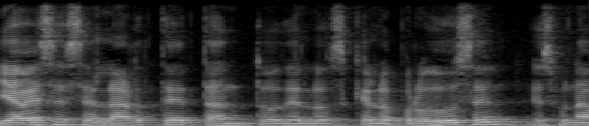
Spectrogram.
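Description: At a fairly quick pace, a man with a medium pitch and fairly even intonation is heard with audible room echo and noticeable background noise. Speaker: painter. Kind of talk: casual interview. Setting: museum, in person.

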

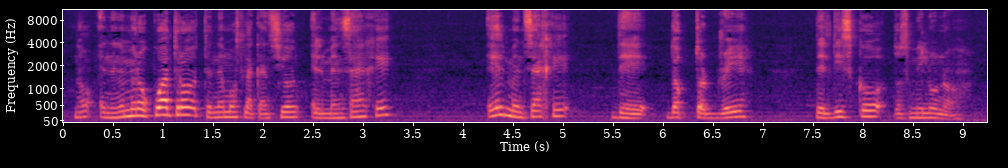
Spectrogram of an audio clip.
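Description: Leaving long, frequent pauses, a man speaks very slowly at a fairly high pitch with ordinary pitch variation. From Mexico, Nezahualcóyotl (State of Mexico). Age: 20s. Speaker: podcast host. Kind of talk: casual monologue. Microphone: cheap makeshift mic, pen and notebook noises.

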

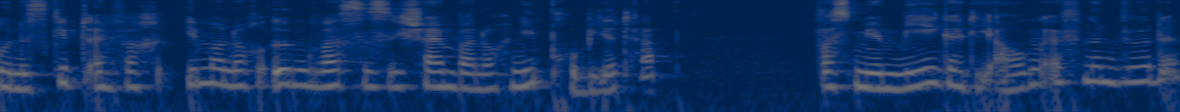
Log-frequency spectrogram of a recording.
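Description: Her voice dark and mellow, a woman speaks at medium pitch, somewhat breathy, with fairly even intonation. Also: fairly quick pace. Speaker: solo podcaster. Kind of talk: casual monologue.

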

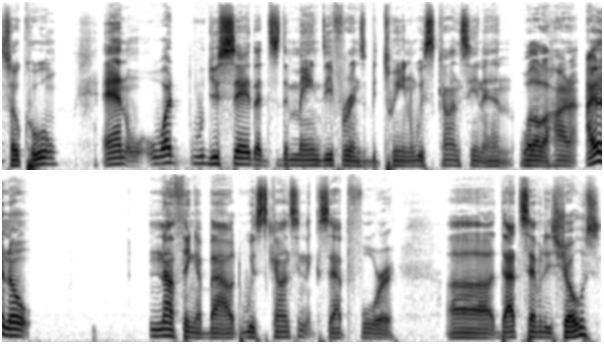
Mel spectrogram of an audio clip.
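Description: In a very clean recording with a silent background, the speaker uses a Mexican accent at a fairly slow pace with ordinary pitch variation. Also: man, medium pitch for a man. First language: Spanish. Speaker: podcast host. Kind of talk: casual chat. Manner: halting.

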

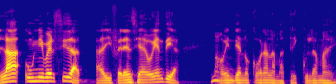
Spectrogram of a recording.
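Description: A man's normal speaking voice, fairly low in pitch, with lively intonation at a moderate pace, in a dry, close sound with no echo and a very clean recording with a silent background. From Costa Rica, Heredia. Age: 30s. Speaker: actor and TV presenter. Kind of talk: interview.

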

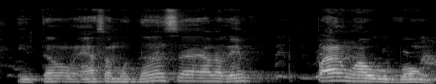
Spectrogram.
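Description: Over noticeable background noise and audible room echo, a man talks at a very slow pace. His pitch is medium with ordinary variation. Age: 20s. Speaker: podcast host. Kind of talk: casual solo monologue. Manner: hesitant with frequent fillers.

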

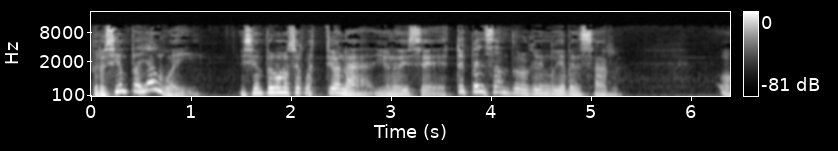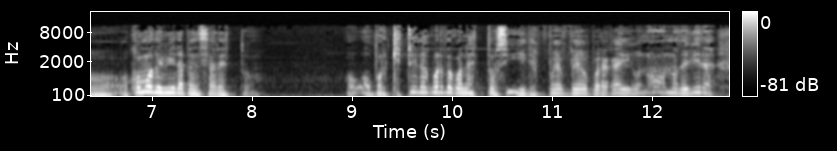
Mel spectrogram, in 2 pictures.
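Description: High-pitched yet dark and mellow in tone, a man speaks at a fairly quick pace with lively intonation. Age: 40s. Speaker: pastor and podcast host. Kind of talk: casual chat.

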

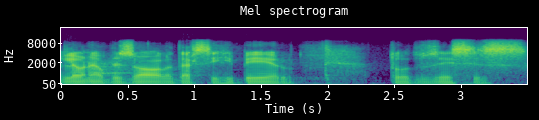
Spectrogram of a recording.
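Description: Over noticeable background noise, a man with a very deep, low pitch speaks fairly slowly in a monotone, flat way. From southern Brazil, Canoas (Rio Grande do Sul). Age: 40s. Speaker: lawyer and vice-mayor candidate. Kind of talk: interview.

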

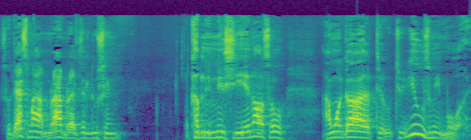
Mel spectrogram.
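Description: Lively intonation marks an unremarkable speaking voice that proceeds at a fairly slow pace. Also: man, fairly high pitch for a man. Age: 50s. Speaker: preacher. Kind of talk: sermon.

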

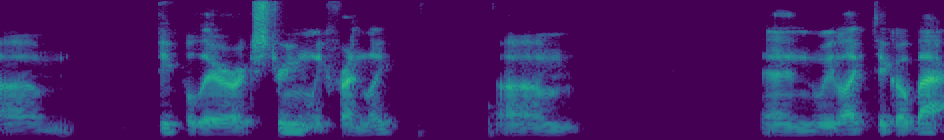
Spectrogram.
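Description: Vocal fry runs through this man's very deep, low voice as he talks at a moderate pace. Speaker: retired chemical engineer. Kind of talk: casual chat.

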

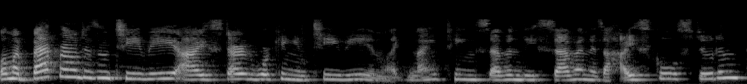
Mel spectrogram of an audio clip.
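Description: A woman with an American accent and fairly high pitch, at a very slow pace with hardly any pauses and ordinary pitch variation. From US Midwest, Green Bay, Wisconsin. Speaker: TV producer. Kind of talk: interview.

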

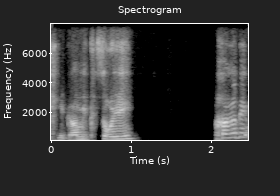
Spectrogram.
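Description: The man's voice sits at a high pitch. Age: 50s. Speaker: returnee to religion, father of eight. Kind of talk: panel discussion. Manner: halting, with fillers.

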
